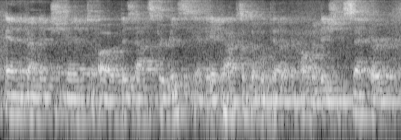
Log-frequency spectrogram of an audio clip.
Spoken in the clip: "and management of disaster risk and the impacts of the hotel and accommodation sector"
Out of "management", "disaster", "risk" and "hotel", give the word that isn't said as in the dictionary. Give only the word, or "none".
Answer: none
